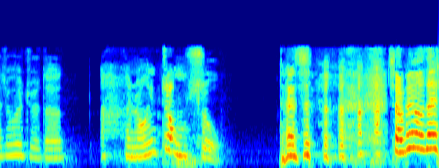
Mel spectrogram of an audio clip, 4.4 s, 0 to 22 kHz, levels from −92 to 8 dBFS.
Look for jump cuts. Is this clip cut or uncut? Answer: cut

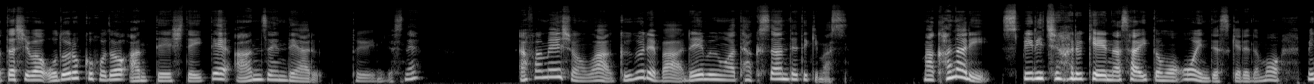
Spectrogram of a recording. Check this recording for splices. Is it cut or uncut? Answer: cut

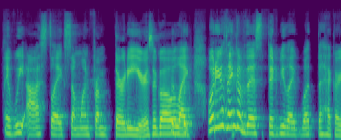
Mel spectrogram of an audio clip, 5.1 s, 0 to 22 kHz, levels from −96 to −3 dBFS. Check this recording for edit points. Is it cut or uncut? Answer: uncut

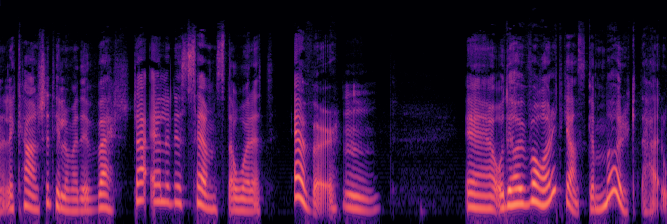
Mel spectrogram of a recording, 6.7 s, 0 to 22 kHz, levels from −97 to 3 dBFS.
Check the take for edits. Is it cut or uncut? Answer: uncut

